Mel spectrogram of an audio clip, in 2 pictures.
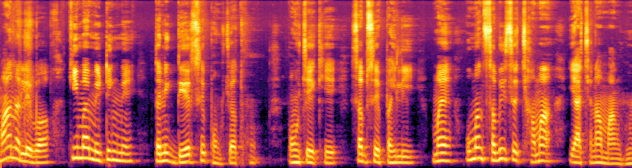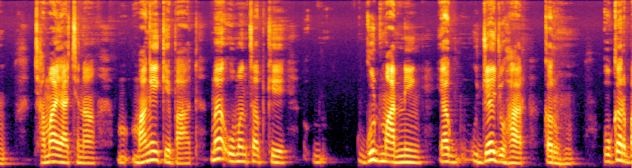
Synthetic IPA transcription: maːnəleːwa | kimɛ̃miːʈɪ̃ŋɡmẽt̪ənɪk̚d̪eːɾsepɐɦʊ̃t͡ʃət̪hũː | pɐɦʊ̃t͡ʃekʰe | səbsepɛɦli | mɛ̃ʊmənsəbʱiset͡ʃʰamajaːt͡ʃnamãːŋɡɦũ | t͡ʃʰamajaːt͡ʃna | mãːŋɡekebaːd̪ | mɛ̃ʔʊmənsəbke | ɡʊɖmaːɾnɪ̃ŋɡjaʊd͡ʒəd͡ʒoɦaːɾ | kəɾũɦũ | okəɾb

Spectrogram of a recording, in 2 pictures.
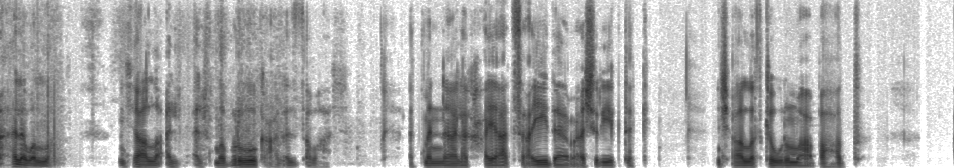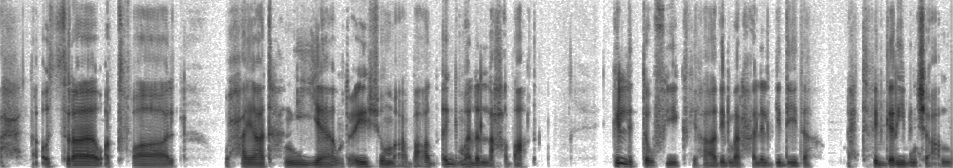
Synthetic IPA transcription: halawɑlˤːɑ̰ː | ʔɪnʃaːʔɑlːɑ̰ːʔalfʔalfmabɾuːkʕa̰la̰zːawaːʃ | ʔat̪manːaːlakħajaːt̪sa̰ʕiːd̪ama̰ʕʃɾiːɡt̪ak | ʔɪnʃa̰ːʔɑlˤːɑːt̪kawːnuma̰ʕb̥ɑʕðˤ | ʔaħla̰ʔʊsɾˤɑwʔɑ̰t̪ˤfɑːl | wħajaːt̪hanɪjːawɪt̪ʕiːʃuma̰ʕbɑ̰ʕðˤʔaɡmalɪlːɑħɑðˤɑ̰ːt̪ | kʊlːɪt̪ːowfiːkfiha̰ːðilmɑɾˤħalald͡ʒɪd̪iːd̪a | nɪħt̪ḁfɪlɡaɾiːbʔɪnʃa̰ːʔɑ̰lˤːɑː

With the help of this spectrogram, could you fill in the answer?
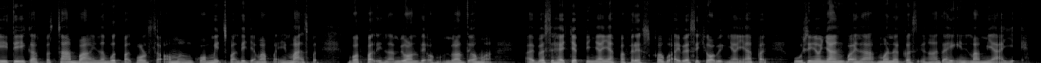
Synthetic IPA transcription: it̪ikapat͡sambajnambɨt̪̚pat̪̚bolsa̰ʔo̰maŋɡomit͡spand̪ijʲa̰mapa̰imaspat̪ | ŋɡot̪̚pad̪ḭna̰mbjold̪eʔo̰ma̰mbjold̪eoma̰ | a̰jbeseɦet͡ʃʲep̚t̪iɲajapafɾeskobaʔa̰jbesehjobikɲʲa̰jʔapa̰ | usiɲoɲaŋbajna̰mənəkəsəhand̪ahiŋḭnmamja̰je

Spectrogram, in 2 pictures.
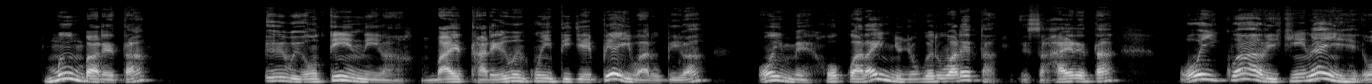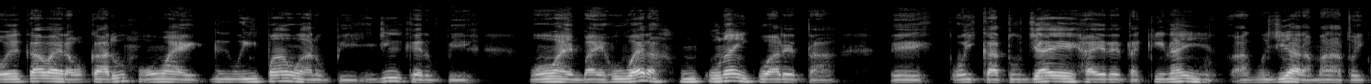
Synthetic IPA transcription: mɨ̃mbaɾe̞t̪a | ɨβɨõt̪ĩnĩʋambaet̪haɾeɨβɨ̃kũĩt̪id͡ʒe̞pejβaɾupiβa | õj̃mẽ̞ho̞kʷaɾajɲõd͡ʒoɡʷeɾuβaɾe̞t̪a | esahaeɾe̞t̪a | ojkʷaβikĩɾãj̃oekaβaeɾaokaɾuõwãẽɨβɨĩpãwãɾupid͡ʒɨkeɾupi | õwãẽmbaeɦuβae̞ɾaũkũɾãj̃kuaɾe̞t̪a | e | ojkat̪ud͡ʒaehaeɾe̞t̪akĩɾãj̃a̰ɡʷɨd͡ʒɨaɾamãɾat̪ojk

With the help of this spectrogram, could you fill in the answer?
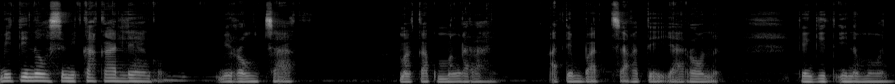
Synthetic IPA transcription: mitino̞semikakale̞ŋɡo | miɾo̞ŋt͡ʃa̰k̚ | makapmaŋɡaɾaj | a̰temba̰t̚t͡ʃa̰kate̞̰ja̰ɾo̞na̰ | keŋɡitinamon

